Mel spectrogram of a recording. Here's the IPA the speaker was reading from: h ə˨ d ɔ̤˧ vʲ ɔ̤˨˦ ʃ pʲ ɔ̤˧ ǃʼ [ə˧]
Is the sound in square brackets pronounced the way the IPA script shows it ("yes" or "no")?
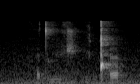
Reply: yes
